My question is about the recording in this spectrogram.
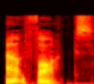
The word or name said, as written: outfox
